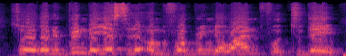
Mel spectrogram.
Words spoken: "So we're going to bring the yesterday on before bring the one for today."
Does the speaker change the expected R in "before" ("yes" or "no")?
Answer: yes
